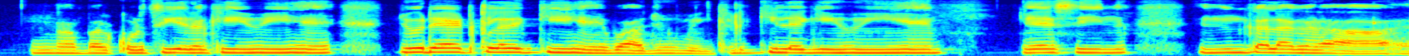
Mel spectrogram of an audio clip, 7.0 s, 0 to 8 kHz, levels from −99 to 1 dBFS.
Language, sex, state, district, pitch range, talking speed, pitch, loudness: Hindi, female, Uttar Pradesh, Hamirpur, 170-195 Hz, 195 wpm, 185 Hz, -19 LUFS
